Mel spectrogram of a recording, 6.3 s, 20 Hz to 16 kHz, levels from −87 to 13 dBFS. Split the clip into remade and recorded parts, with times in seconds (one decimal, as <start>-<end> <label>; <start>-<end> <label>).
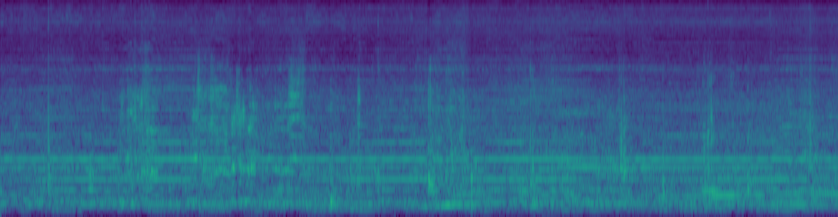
0.0-4.9 remade; 4.9-5.8 recorded; 5.8-6.3 remade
